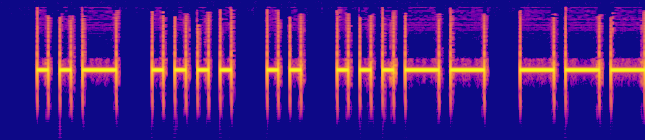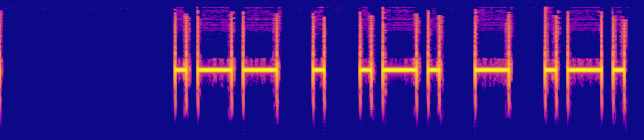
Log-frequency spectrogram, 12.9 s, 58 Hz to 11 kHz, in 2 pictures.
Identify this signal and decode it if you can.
Morse code, heard as a keyed tone, about 10 wpm, 800 Hz. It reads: UHI3O WERTR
